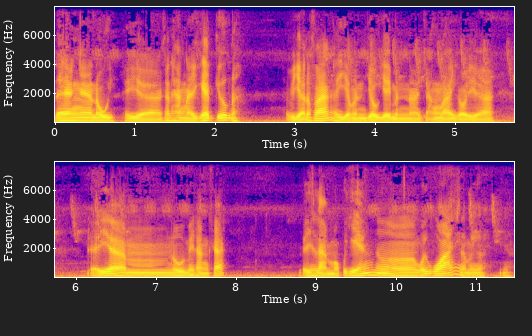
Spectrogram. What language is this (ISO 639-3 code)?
vie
